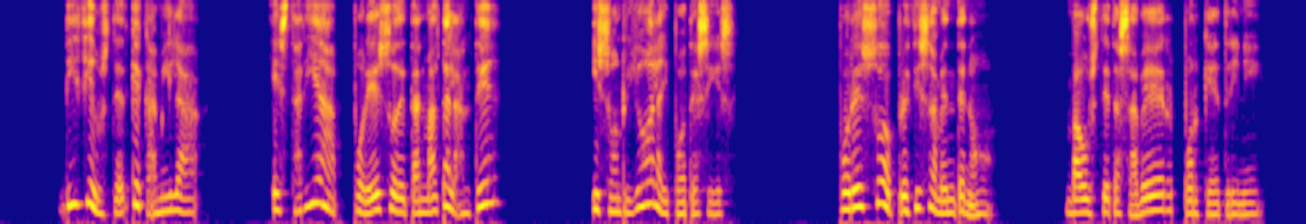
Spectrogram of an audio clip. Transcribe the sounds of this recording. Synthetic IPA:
d̪iθeust̪e̞ðke̞kamila | est̪aɾiapo̞ɾe̞so̞ðe̞t̪anmalt̪alant̪e̞ | iso̞nrio̞alaipo̞t̪e̞sis | po̞ɾe̞so̞pɾe̞θisamẽ̞nt̪e̞no̞ | baust̪e̞t̪asaβe̞ɾpo̞ɾke̞t̪ɾini

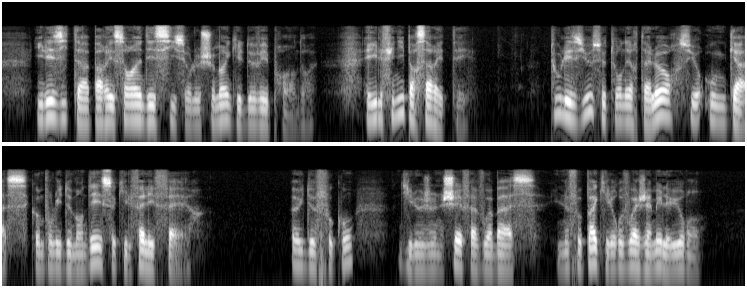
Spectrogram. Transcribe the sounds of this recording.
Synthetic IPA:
ilezit̪apaʁɛsɑ̃ɛ̃d̪esisyʁləʃəmɛ̃kild̪əvɛpχɑ̃d̪ʁ | eilfinipaʁsaʁɛt̪ʰe | t̪ulezjøsət̪uʁnɛʁt̪alɔʁsyʁuŋkaskɔmpuʁlɥid̪əmɑ̃d̪esəkʲilfalɛfɛ̰ːʁ | œjd̪əfokɔ̃ | d̪iləʒənʃɛfavwabas | ilnəfopakilʁəvwaʒamɛleyʁɔ̃

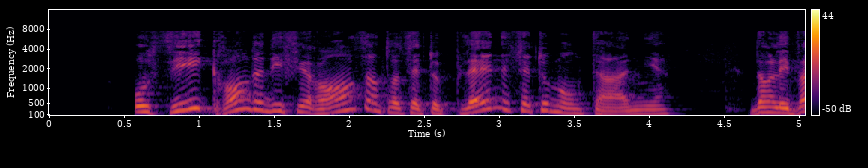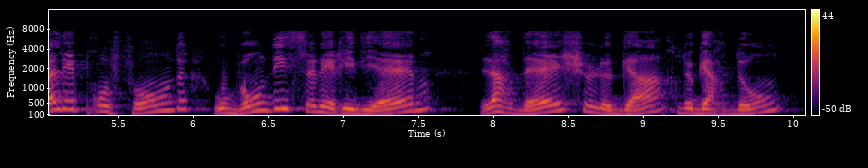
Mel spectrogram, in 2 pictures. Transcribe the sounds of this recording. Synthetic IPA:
osiɡʁɑ̃d̪əd̪ifeʁɑ̃sɑ̃t̪χəsɛt̪əplɛnesɛt̪əmɔ̃t̪a̰ɲə | d̪ɑ̃levalepχɔfɔ̃d̪ubɔ̃d̪isəleʁivjɛʁ | laʁd̪ɛʃləɡaʁləɡaʁd̪ɔ̃

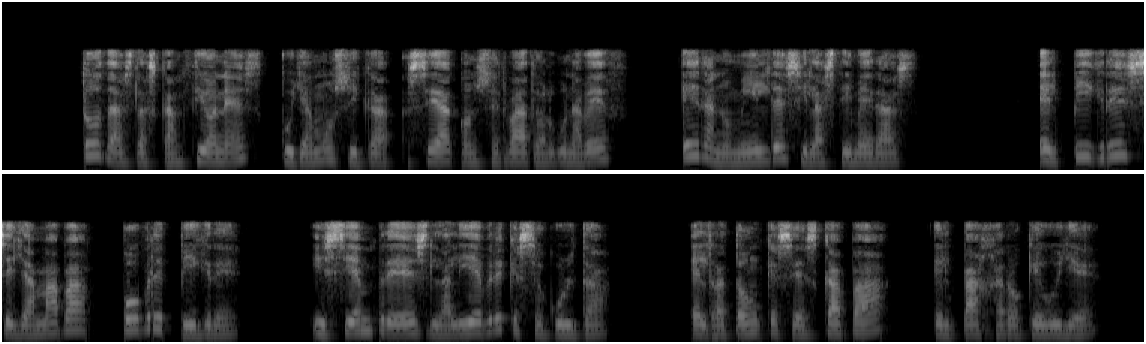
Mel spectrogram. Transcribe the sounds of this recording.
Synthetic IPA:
t̪o̞ðazlaskan̟θjo̞ne̞skuʝamusikase̞ako̞nse̞ɾβaðoalɣunaβe̞θ | e̞ɾanumild̪e̞silast̪ime̞ɾas | e̞lpiɣɾe̞se̞ʎamaβapo̞βɾe̞piɣɾe̞ | isje̞mpɾe̞e̞zlalje̞β̞ɾe̞ke̞se̞o̞kult̪a | elrat̪o̞ŋke̞se̞ːskapa | elpaxaɾo̞ke̞uʝe̞

